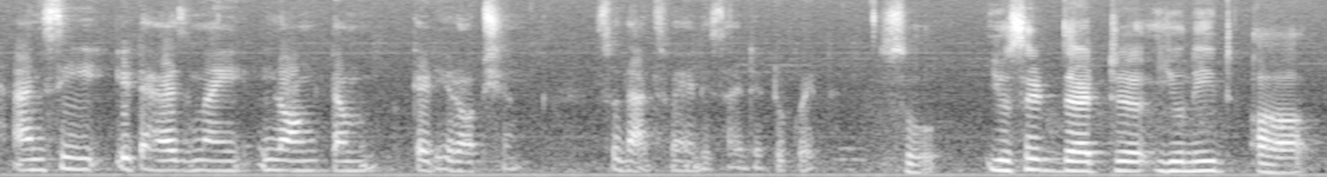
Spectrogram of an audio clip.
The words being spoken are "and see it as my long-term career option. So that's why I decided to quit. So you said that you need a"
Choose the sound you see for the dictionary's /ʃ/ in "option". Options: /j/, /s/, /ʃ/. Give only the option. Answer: /ʃ/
